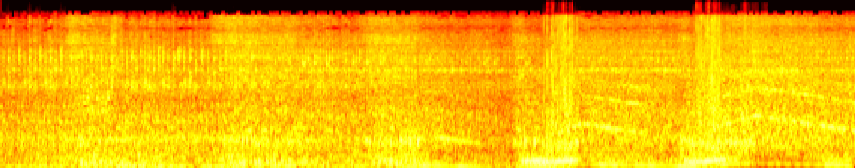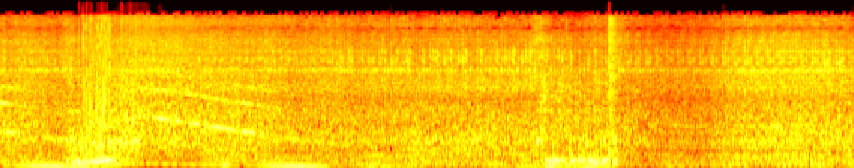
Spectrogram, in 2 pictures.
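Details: Pinzgauer air-cooled four-cylinder after twin-carb synchronization; it blips and settles back evenly with no stumbles or popping, no more black soot, normal idle.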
